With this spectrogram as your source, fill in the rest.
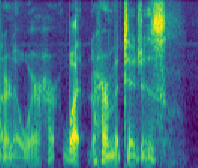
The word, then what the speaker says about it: Hermitage: messing with me well there's a place in Europe where it's pronounced differently but I think this one is just Hermitage well if you're from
